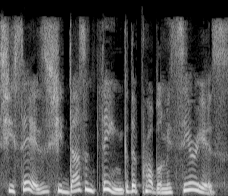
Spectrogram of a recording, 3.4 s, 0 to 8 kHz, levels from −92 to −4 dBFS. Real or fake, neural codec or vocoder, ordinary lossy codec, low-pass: fake; codec, 16 kHz, 16 kbps, FunCodec, trained on LibriTTS, 50 frames a second; AAC, 32 kbps; 7.2 kHz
